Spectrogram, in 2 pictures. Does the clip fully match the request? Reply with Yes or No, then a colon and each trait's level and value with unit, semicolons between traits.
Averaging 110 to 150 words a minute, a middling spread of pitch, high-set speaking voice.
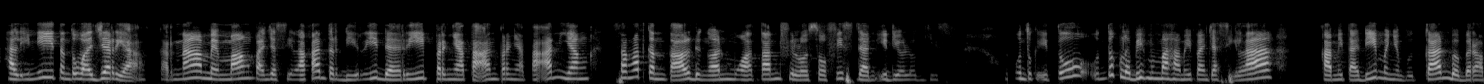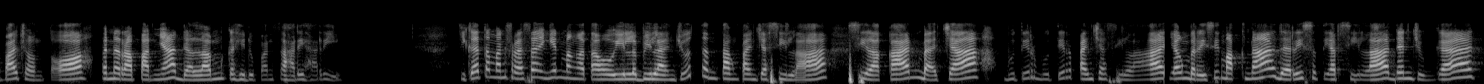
Yes: average, 115 wpm; average, 3.7 semitones; high, 245 Hz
